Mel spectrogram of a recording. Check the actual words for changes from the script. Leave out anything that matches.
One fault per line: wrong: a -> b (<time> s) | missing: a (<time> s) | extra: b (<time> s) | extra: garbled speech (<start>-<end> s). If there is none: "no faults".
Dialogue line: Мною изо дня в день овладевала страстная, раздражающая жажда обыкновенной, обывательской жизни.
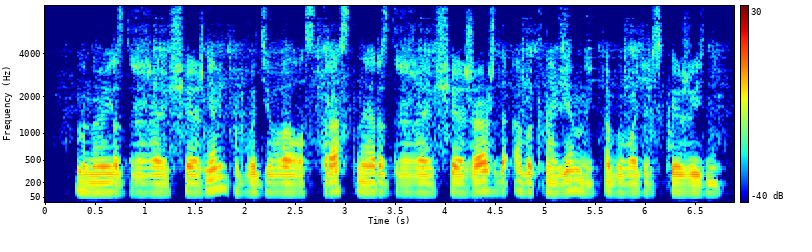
wrong: изо -> раздражающая (0.7 s)
missing: день (1.8 s)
